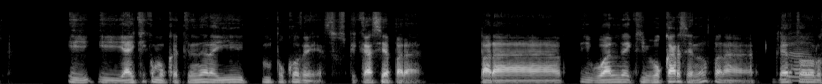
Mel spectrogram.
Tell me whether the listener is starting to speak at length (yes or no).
no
